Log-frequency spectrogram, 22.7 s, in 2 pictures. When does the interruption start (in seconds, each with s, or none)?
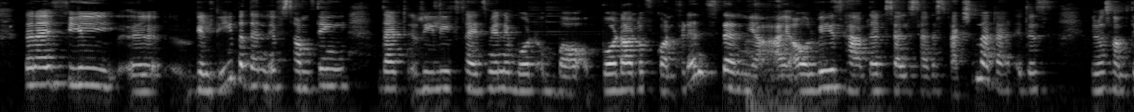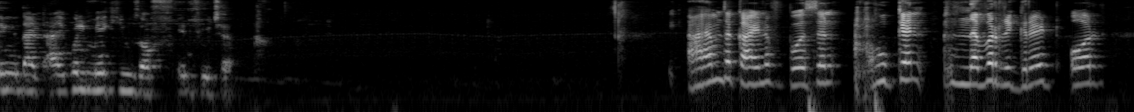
none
